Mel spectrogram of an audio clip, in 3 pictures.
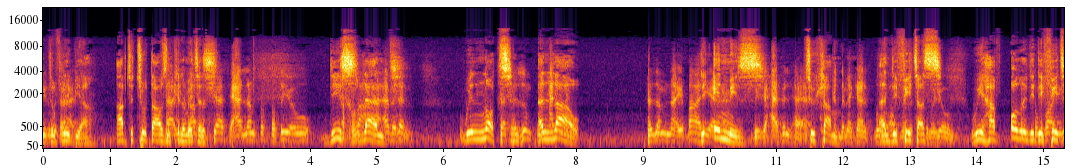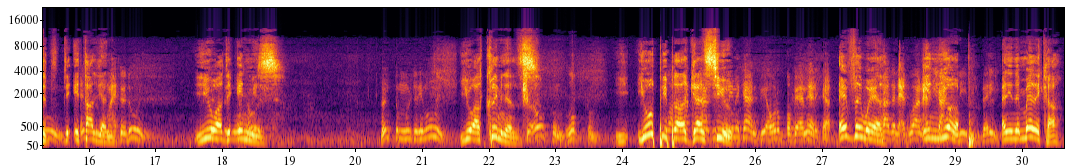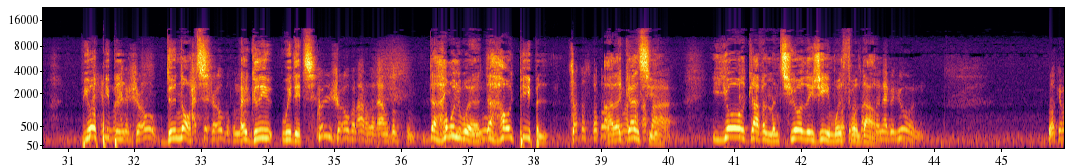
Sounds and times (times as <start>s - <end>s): Male speech, man speaking: 0.0s - 5.6s, 6.3s - 8.1s, 9.0s - 16.9s, 17.6s - 19.0s, 20.4s - 30.6s, 31.2s - 43.9s, 45.7s - 45.9s
Conversation: 0.0s - 45.9s.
